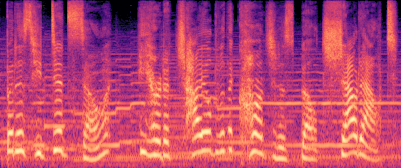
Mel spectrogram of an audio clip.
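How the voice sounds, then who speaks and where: An actress playing a gentle, scholarly young woman in a game, telling stories in a measured, articulate and enthusiastic way. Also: very high voice, lively intonation, over music. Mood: storytelling, composed. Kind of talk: storytelling in an English game dub.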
